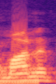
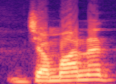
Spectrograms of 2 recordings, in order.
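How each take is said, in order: First: The word begins with a 'z' sound. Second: The word begins with a 'j' sound. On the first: The speaker calls it right. "ज़मानत बोलेंगे" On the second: The speaker calls it wrong. "नहीं बोलेंगे"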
